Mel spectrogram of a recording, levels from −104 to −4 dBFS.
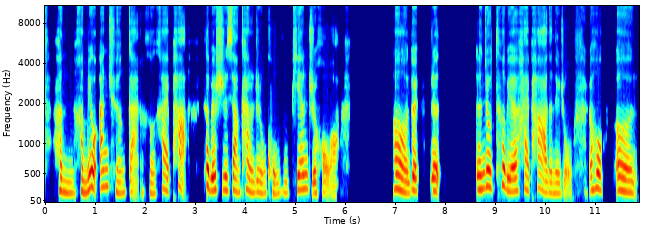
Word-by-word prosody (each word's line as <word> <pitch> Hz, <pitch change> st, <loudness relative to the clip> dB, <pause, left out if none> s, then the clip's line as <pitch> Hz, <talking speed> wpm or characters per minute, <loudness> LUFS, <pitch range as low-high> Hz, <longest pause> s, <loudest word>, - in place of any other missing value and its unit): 很 185 Hz, -5 st, -3 dB
很 185 Hz, +3 st, -3 dB
没 220 Hz, +8 st, +3 dB
有 275 Hz, -, +10 dB
安 275 Hz, +2 st, -1 dB
全 185 Hz, -7 st, -8 dB
感、 195 Hz, 0 st, -7 dB, 0.2 s
很 170 Hz, -2 st, -6 dB
害 230 Hz, +2 st, -3 dB
怕， 195 Hz, -, -4 dB, 0.3 s
特 295 Hz, -, +7 dB
别 220 Hz, +2 st, +7 dB
是 230 Hz, -1 st, -1 dB
像 210 Hz, -3 st, -1 dB
看 230 Hz, +1 st, -3 dB
了 185 Hz, -, -2 dB
这 190 Hz, +1 st, -5 dB
种 175 Hz, 0 st, -5 dB
恐 170 Hz, -1 st, -6 dB
怖 180 Hz, -2 st, -12 dB
片 235 Hz, +1 st, +1 dB
之 180 Hz, -6 st, 0 dB
后 -, -, -5 dB
啊。 -, -, -7 dB, 1.1 s
嗯， 210 Hz, -8 st, +4 dB
对， 210 Hz, -1 st, +5 dB, 0.2 s
人 215 Hz, -1 st, +4 dB, 0.7 s
人 235 Hz, +1 st, +3 dB
就 280 Hz, 0 st, +6 dB
特 295 Hz, +3 st, +1 dB
别 205 Hz, 0 st, +4 dB
害 220 Hz, 0 st, -4 dB
怕 210 Hz, -5 st, -3 dB
的 180 Hz, -, -5 dB
那 170 Hz, 0 st, -5 dB
种。 -, -, -9 dB, 0.3 s
然 220 Hz, +1 st, -1 dB
后， 245 Hz, -3 st, +3 dB, 0.2 s
呃， 205 Hz, -4 st, +3 dB
210 Hz, 195 characters per minute, -25 LUFS, 185-235 Hz, 1.1 s, 有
